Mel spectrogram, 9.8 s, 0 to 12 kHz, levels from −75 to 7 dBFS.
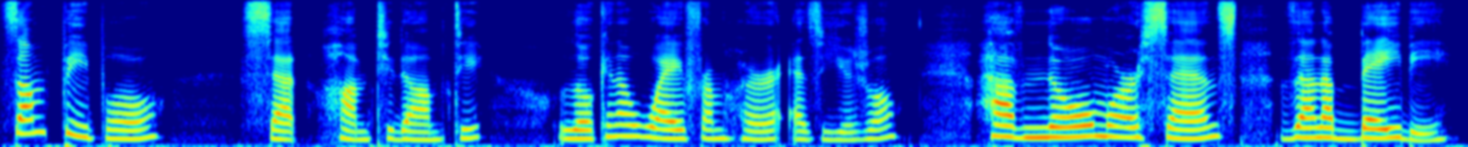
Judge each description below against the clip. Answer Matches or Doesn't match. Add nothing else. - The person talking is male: Doesn't match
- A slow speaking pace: Matches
